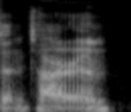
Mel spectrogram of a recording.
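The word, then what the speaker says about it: Zhentarim: goes by other than the Black Network is Zentarum. I was curious how you were going to pronounce it. I assume it's Zentarum.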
